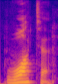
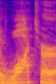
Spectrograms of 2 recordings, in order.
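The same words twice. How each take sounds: First: "Water" with a British dropped final R; imitated British pronunciation. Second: "water" slowly, with a sounded final R; every letter pronounced. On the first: American trying co-host's British way, "Water" without the R. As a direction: say "Water" as "waw-tuh", mimicking British English. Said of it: "can you say water correctly". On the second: Shown as a demonstration. American showing British co-host his way, "water" with full R. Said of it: "I say all the letters in the".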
